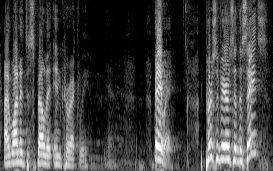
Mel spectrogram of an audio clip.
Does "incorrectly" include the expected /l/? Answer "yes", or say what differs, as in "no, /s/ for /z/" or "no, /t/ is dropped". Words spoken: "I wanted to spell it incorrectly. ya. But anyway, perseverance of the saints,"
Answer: yes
